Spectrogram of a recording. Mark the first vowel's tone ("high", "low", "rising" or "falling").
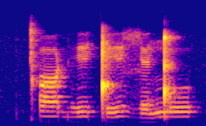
high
